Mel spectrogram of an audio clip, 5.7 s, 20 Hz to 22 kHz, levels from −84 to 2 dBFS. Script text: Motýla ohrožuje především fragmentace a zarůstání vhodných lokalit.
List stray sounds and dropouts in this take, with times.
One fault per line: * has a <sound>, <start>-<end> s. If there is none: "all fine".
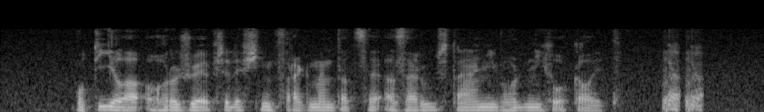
* has a laugh, 5.0-5.3 s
